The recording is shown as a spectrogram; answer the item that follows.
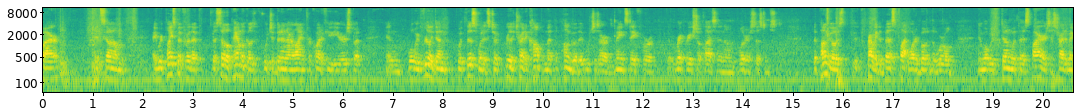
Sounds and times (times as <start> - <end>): Speech: 0.0 - 0.4, 1.0 - 14.8, 15.4 - 20.6.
